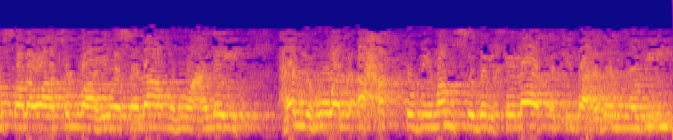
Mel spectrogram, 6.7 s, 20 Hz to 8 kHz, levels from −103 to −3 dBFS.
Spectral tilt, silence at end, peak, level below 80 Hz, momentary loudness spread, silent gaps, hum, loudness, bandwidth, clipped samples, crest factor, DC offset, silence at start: -11.5 dB/octave; 0 s; -6 dBFS; -54 dBFS; 5 LU; none; none; -16 LUFS; 4.5 kHz; under 0.1%; 10 dB; under 0.1%; 0 s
